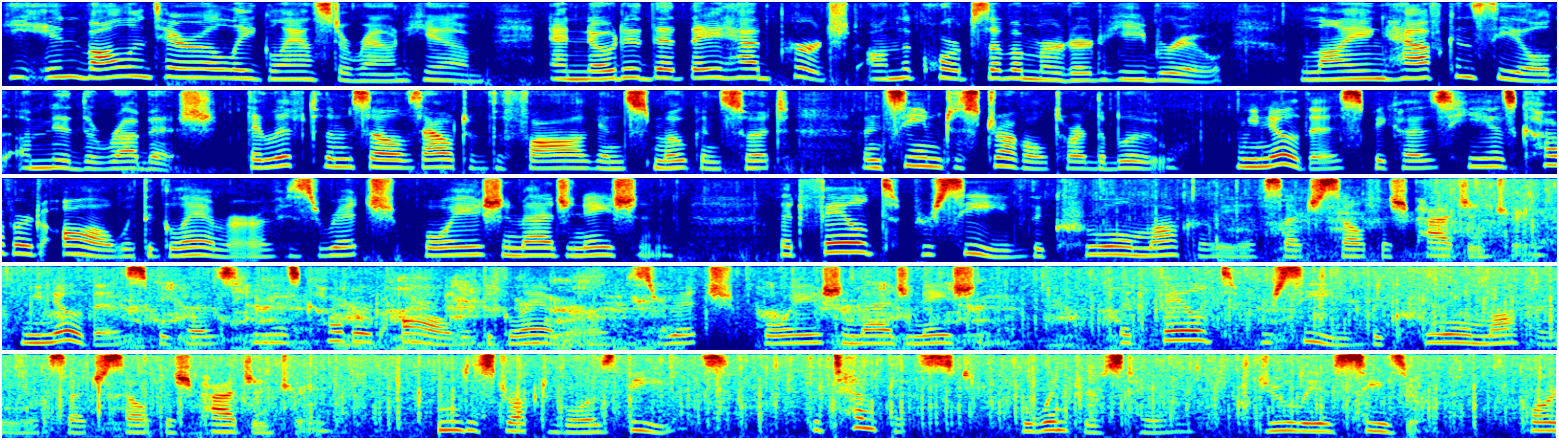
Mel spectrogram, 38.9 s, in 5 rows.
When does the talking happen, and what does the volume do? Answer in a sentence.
You can hear the talking from 0.0 to 38.8 s, at a steady volume.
